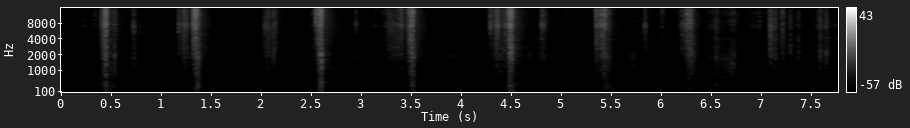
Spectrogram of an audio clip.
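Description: A rainbow plastic slinky, a hollow coil, is compressed and released between the hands, making its coils click. Quiet, bright, short clattering bursts come in irregular clusters with very little low end.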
